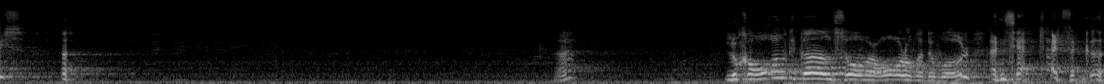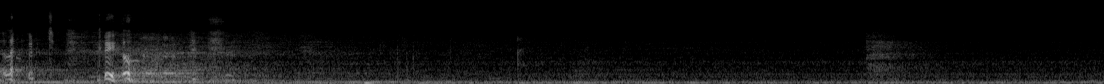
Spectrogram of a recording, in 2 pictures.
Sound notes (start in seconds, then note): 4.4 laughs; 13.4 laughter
